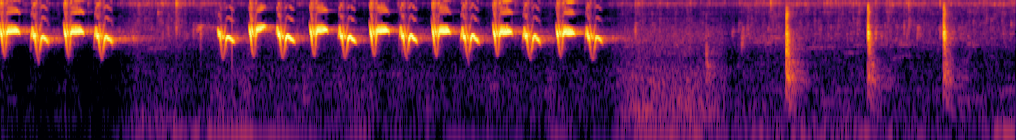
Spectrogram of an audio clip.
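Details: Lively jalak putih (black-winged myna) song packed with isian: short bursts of quick, high warbled chirps in a steady rhythm, then a few isolated sharp clicks over a soft background hiss.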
